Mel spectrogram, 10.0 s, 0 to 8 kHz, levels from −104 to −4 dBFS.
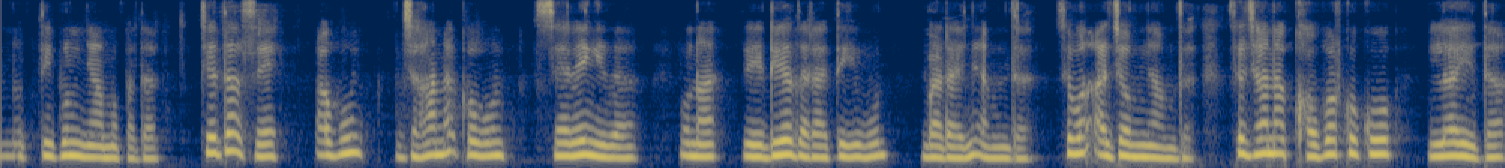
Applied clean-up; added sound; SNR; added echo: neural mask model DeepFilterNet 3.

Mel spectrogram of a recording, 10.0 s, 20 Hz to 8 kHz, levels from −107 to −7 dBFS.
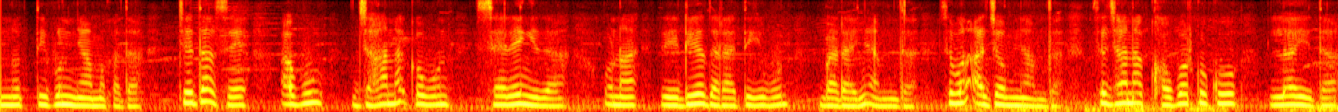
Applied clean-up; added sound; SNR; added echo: none; none; none; none.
